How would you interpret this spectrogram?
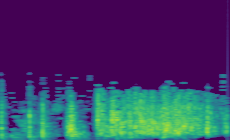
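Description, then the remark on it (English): A brief voice gives way to a loud, sustained burst of water splashing and sloshing as a person is dumped into a bathtub, lasting over a second. “Hey, don't pour that water on me now.”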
